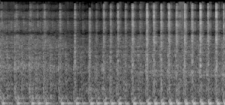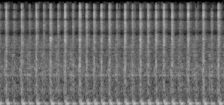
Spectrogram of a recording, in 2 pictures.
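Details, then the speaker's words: Quad after carburetor idle screw adjustment: steady, even single-cylinder thump at idle, about two and a half beats a second, no misses or clatter; running fine now. "it seems everything seems to be working fine on it now"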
